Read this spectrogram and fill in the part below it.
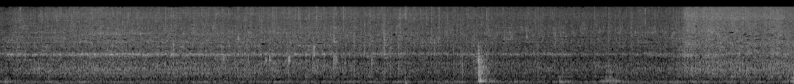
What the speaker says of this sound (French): une fois que votre huile est chaude, vous baissez le feu et vous allez donc verser les oignons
